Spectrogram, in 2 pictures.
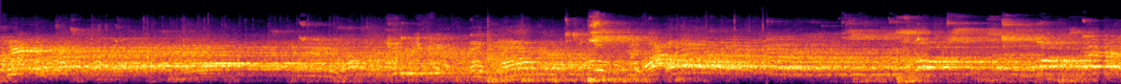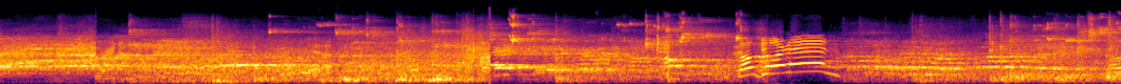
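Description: Indoor basketball game sound: spectators talking and cheering, with a ball bouncing on the court and sneakers squeaking on the floor.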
